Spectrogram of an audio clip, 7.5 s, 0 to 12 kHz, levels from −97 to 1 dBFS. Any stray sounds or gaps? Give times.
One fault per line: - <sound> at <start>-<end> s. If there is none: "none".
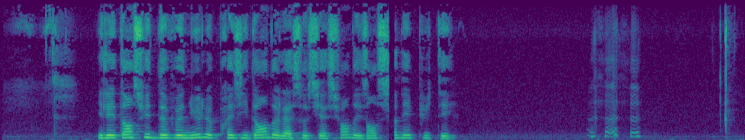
- dropout at 3.9-4.0 s
- laugh at 5.9-6.5 s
